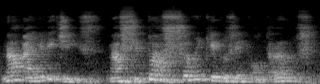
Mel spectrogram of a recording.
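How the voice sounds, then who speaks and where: Male lecturer, rambling animated storyteller, distant mic, faint room hiss. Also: fairly high pitch, normal speed. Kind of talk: public lecture. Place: auditorium. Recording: echoey hall recorded from far off.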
